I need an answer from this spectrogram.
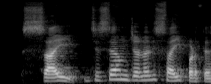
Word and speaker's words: psi: है, उसी तरह से साई, जिससे हम जनरली साई पढ़ते हैं, साई इसकी स्पेलिंग PSI होती है, साई वो डी ब्रोगली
